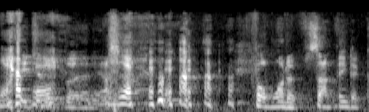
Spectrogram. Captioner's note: laughing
